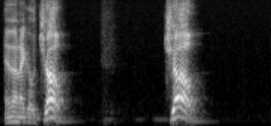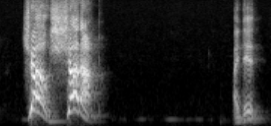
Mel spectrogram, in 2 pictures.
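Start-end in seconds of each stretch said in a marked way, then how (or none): 0.5-4.9 high, loud shout, escalating with each try; exasperated full-voice shout; shouting him down. Acted. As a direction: yell over someone who won't stop, each attempt higher. Shouting down an angry caller.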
